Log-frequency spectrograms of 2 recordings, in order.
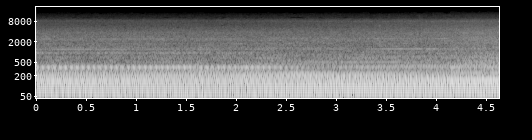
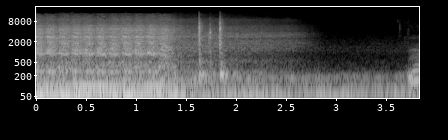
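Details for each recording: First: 1979 Lil Red Express truck just started after six months of winter storage, warming up at the storage unit: steady, even V8 idle with smooth low rumble, no knocks or misses; healthy warm-up idle. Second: 1979 Lil Red Express truck, first start attempt after six months of winter storage, 15-year-old Interstate battery, about 55°F: sluggish cranking at about four turns a second that never catches, then stops; slow cranking while building oil pressure, tank under half full.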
